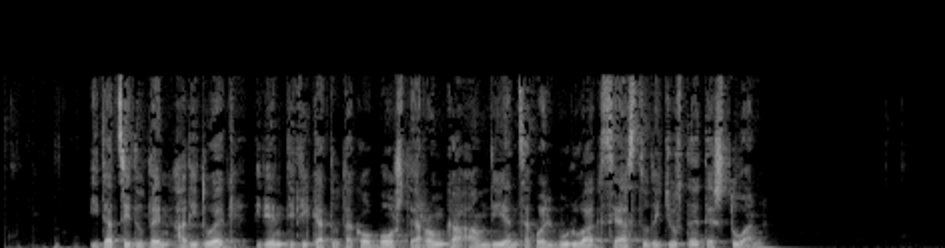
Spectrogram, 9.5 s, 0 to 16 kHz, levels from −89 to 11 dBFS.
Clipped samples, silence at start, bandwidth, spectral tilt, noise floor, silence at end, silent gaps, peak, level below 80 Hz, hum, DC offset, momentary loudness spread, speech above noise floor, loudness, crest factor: under 0.1%; 0.55 s; 11.5 kHz; -5 dB/octave; -81 dBFS; 1.75 s; none; -10 dBFS; -44 dBFS; none; under 0.1%; 6 LU; 55 dB; -26 LUFS; 18 dB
